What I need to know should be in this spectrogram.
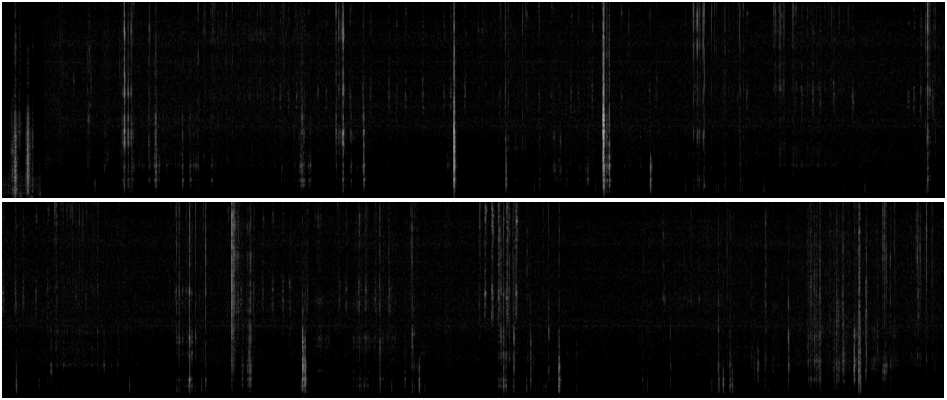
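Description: Small metal parts click and clack against a wooden piece as they are fitted by hand.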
